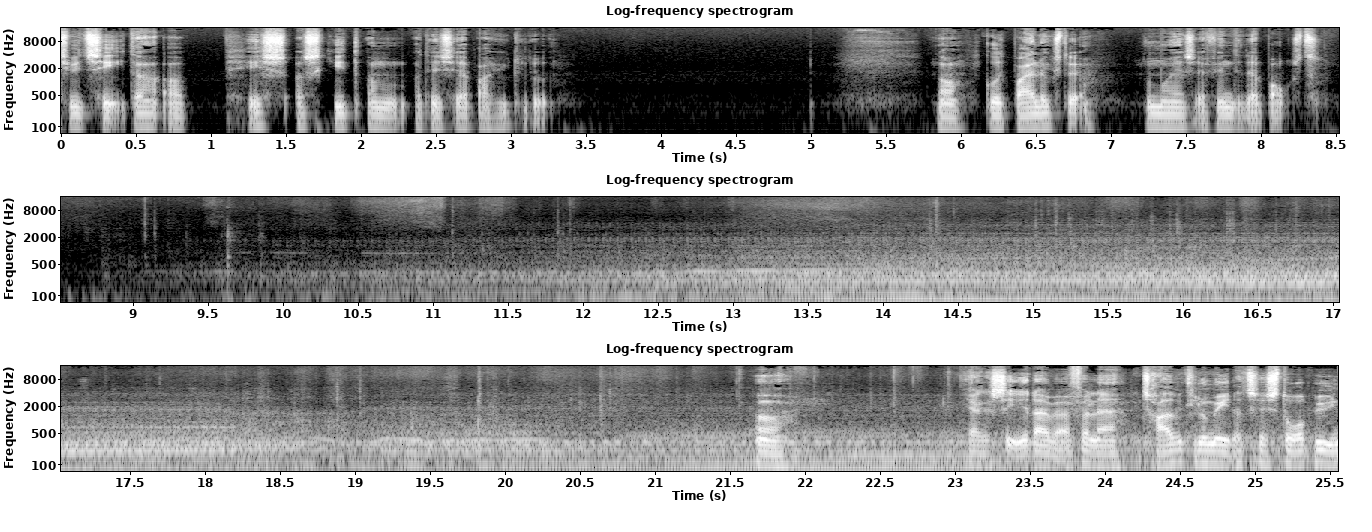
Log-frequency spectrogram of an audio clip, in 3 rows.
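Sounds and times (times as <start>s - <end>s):
speech: 0.0s - 3.4s, 5.8s - 8.5s, 23.2s - 25.5s
car engine rumble driving through an old harbour district: 8.8s - 25.5s
road noise on a small road: 9.0s - 25.5s.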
